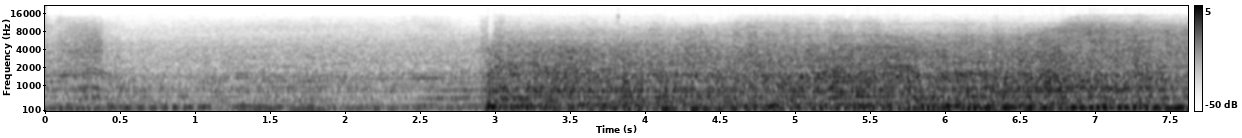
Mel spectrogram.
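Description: A 2006 Honda Civic Si races in a racing game, its engine a loud, continuous buzzing whine that jumps in intensity partway through and keeps revving hard with other cars roaring around it.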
